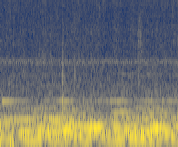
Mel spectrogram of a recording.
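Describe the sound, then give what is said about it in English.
Soft, steady raindrops patter continuously on a surface, a gentle even wash of rain with faint low tones underneath and no voices. “As your body melts deeper into your bed, see if you can notice the soft sounds of raindrops in the background.”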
